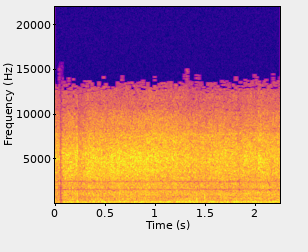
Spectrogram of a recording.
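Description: Surf on the Oregon coast during a rare snowy spell, a steady broadband wash of breaking waves with wind buffeting the microphone, continuous and fairly loud with no voices.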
